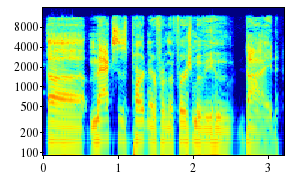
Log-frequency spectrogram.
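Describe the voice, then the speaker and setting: A man's voice: medium pitch, measured pace, smooth, no echo, studio quality. A man casually chatting about a movie on a podcast, rambling with lots of fillers and frequent laughs. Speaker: podcast host.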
